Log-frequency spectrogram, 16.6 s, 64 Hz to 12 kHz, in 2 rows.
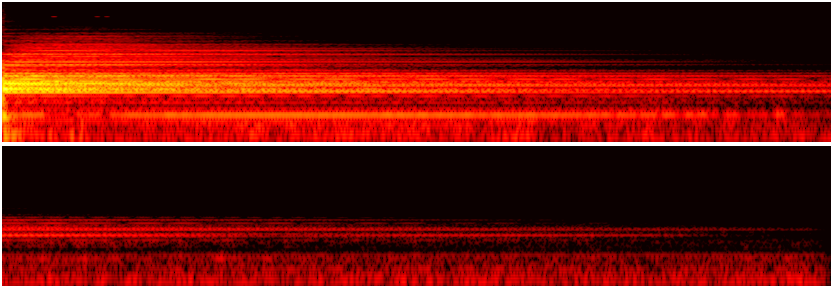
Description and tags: Single hit on an old Zildjian crash cymbal, recorded with a stereo pair of AKG C414 XLII's.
